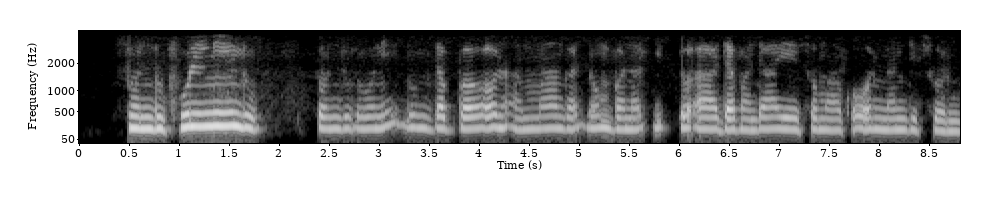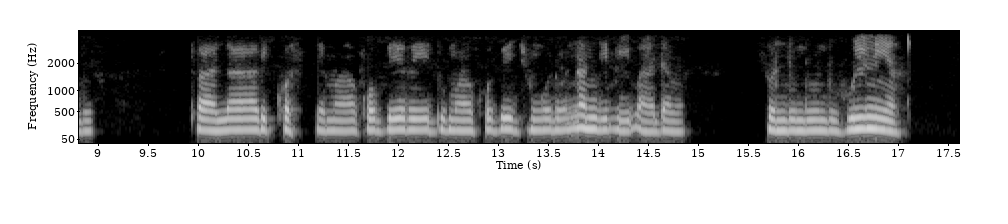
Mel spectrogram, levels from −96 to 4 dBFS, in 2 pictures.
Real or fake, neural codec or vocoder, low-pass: real; none; 3.6 kHz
